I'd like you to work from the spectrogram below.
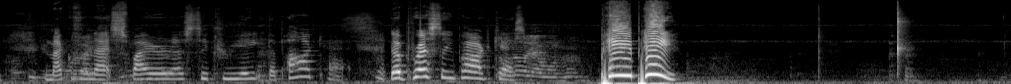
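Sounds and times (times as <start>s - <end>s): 
faint steady hum: 0.0s - 10.1s
speech: 0.3s - 6.9s
sharp crisp finger snap: 8.9s - 9.2s
soft faint hand clap: 9.0s - 9.2s.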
